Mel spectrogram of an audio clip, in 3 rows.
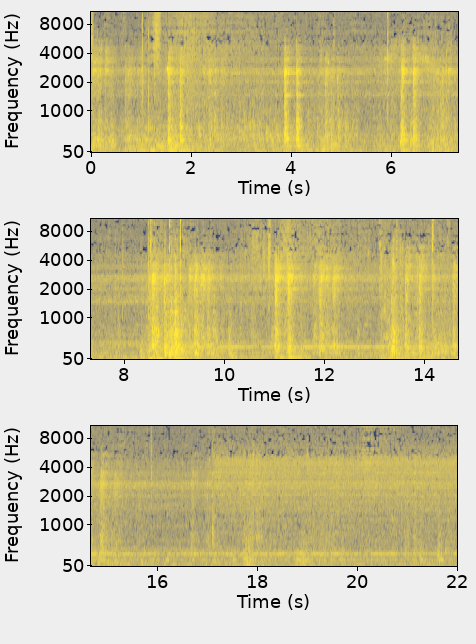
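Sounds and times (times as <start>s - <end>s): wheels clacking over track joints: 0.0s - 17.2s
train rumble from inside coach: 0.0s - 22.0s.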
